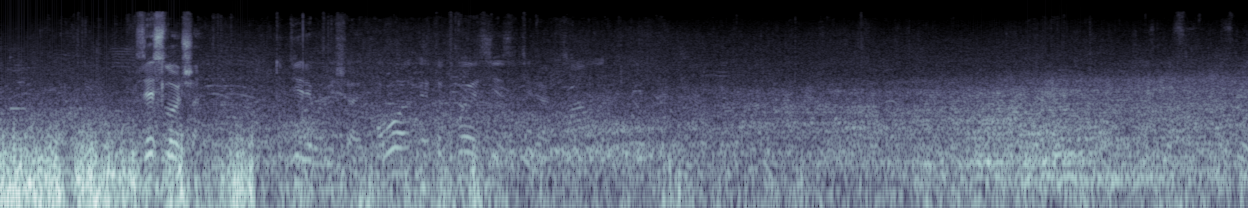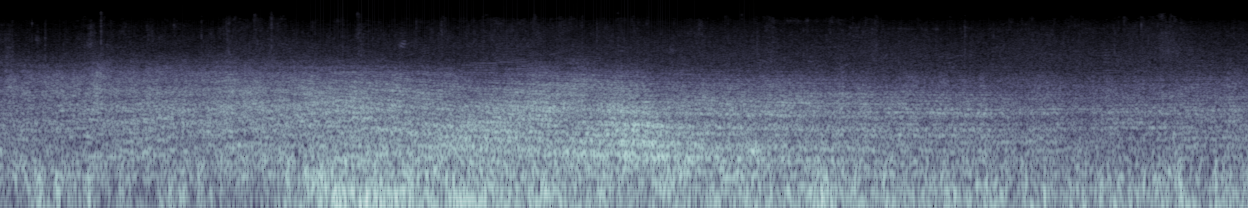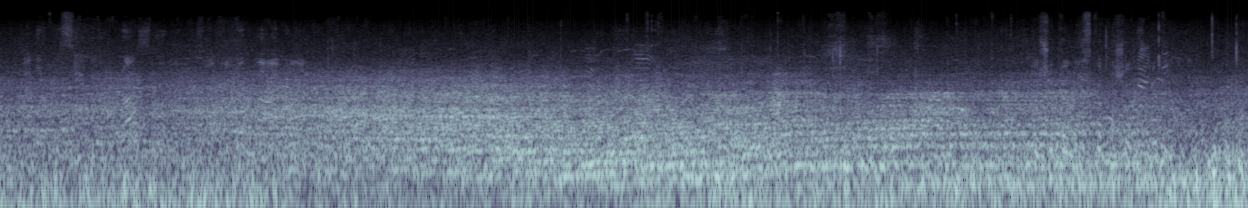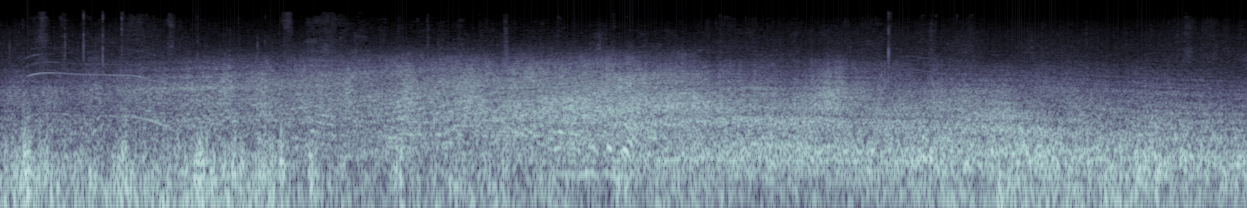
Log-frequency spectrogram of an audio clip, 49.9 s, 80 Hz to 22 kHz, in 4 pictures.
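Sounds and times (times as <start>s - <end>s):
jets flying past: 0.0s - 49.9s.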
